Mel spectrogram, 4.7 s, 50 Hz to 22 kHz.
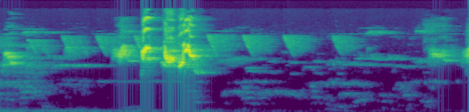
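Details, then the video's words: Red-whiskered bulbul singing a Burmese-style song, played to teach young birds and excite listening birds. Loud burst of bright warbled notes mid-clip, surrounded by softer sliding whistles and a low hum. "นกกรงหัวจุกเพลงถิ่นพม่า 3-4-5-6 เปิดสอนลูกนก ยั้วนกฟังนกคึก"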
